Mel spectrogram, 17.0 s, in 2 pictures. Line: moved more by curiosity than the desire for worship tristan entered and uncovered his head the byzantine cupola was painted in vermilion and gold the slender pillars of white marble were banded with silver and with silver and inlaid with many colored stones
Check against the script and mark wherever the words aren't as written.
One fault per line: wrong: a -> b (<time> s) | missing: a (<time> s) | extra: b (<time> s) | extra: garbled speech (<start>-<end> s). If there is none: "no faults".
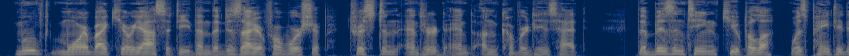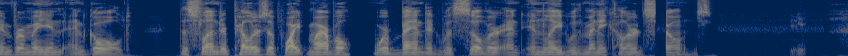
missing: with silver and (13.7 s)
